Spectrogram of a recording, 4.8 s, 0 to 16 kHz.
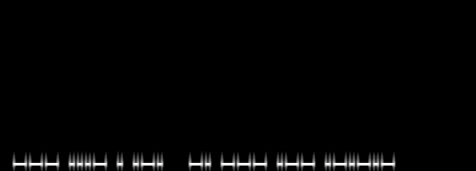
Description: Morse code, heard as a keyed tone, about 30 wpm, 700 Hz. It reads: OVER NOW.
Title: Sentences from Top 1300 Words 30wpm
